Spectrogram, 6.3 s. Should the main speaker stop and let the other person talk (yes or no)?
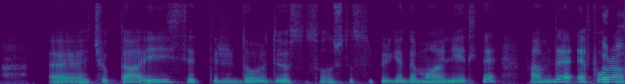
no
